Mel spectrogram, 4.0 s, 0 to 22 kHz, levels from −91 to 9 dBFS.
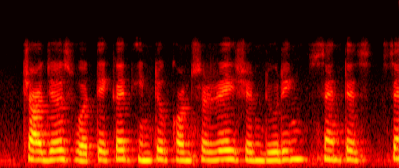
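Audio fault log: Nothing to log on this speech recording, as there's no fault to be heard anywhere in it.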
